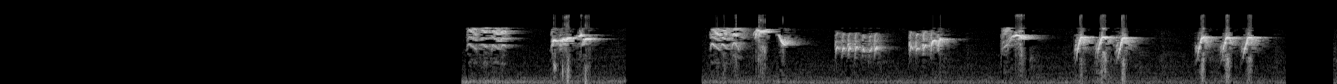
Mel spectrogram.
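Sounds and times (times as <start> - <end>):
bird buzzy whistled song: 4.6 - 6.3, 7.0 - 12.9.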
